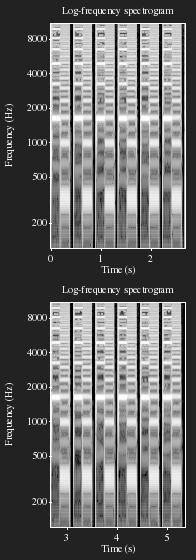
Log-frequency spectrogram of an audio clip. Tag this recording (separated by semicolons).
alarm; danger; fictional; indication; indicator; science-fiction; scifi; synthesized; synthesizer; target; targeted; warning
